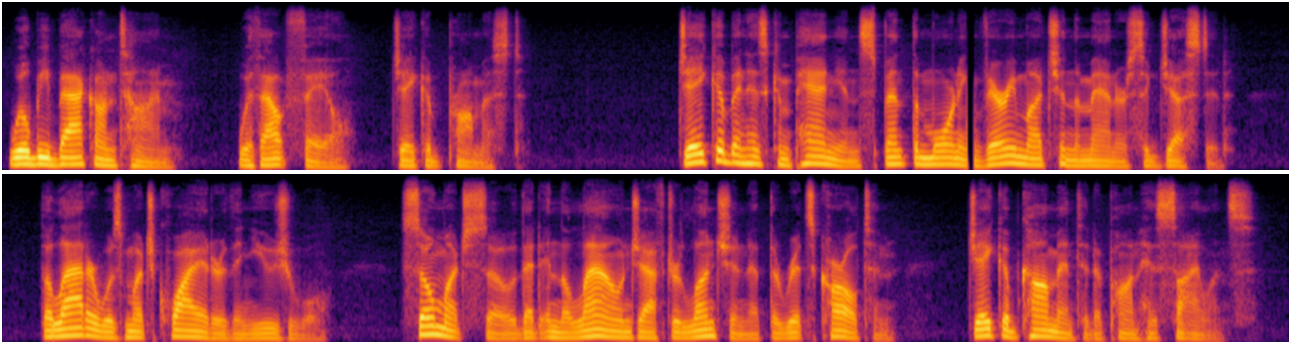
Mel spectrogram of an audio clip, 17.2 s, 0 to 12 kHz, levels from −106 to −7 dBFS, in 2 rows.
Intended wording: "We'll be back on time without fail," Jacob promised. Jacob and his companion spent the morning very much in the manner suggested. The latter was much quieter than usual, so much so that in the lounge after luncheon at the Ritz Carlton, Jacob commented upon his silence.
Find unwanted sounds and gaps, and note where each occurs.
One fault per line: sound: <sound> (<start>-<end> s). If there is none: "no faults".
sound: dropout (6.4-6.5 s)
